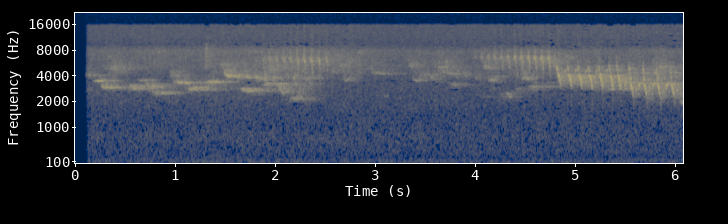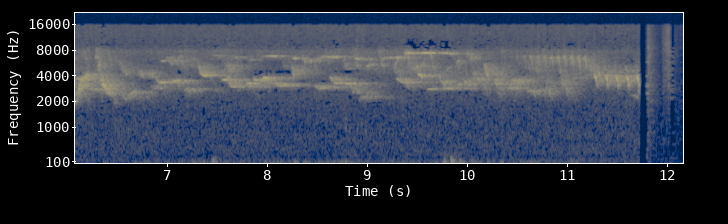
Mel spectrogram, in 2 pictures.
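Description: Birds singing: a faint chorus of overlapping chirps, short whistles and rapid trills, cutting off abruptly just before the end.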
